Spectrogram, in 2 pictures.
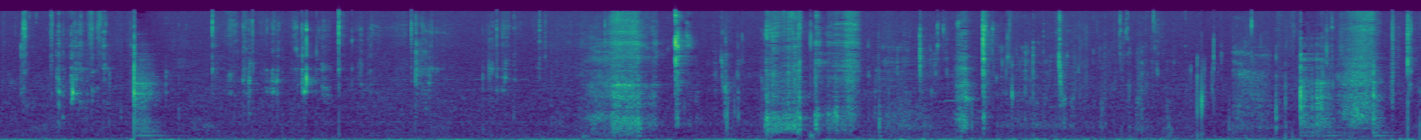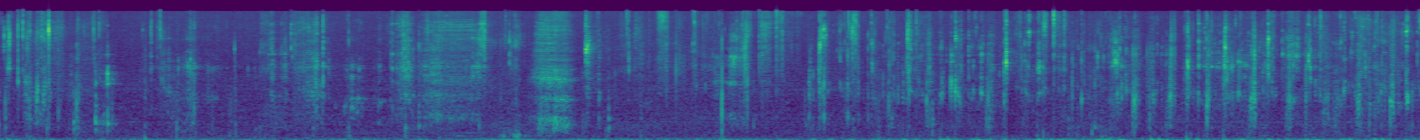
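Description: Close-miked chewing and crunching of food in the mouth, with many short irregular clicks and bites.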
